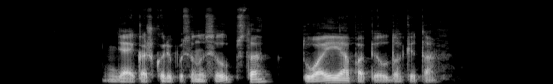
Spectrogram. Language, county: Lithuanian, Kaunas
